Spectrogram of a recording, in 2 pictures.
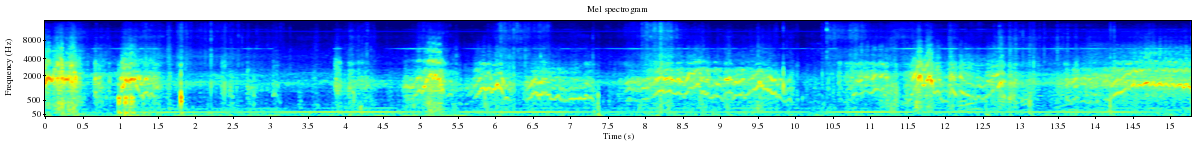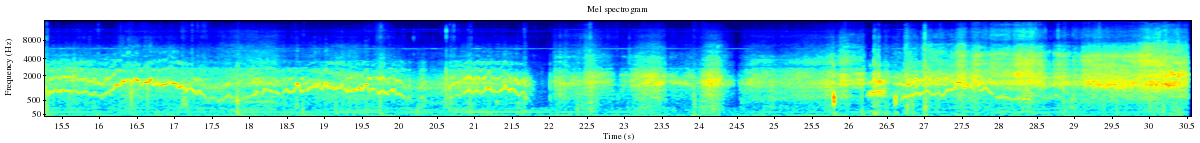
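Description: Radio-controlled rock crawlers climbing rock: electric motor and gear whine rising and falling with the throttle over a steady low hum, with many clicks and knocks of tyres and chassis on the stone.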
